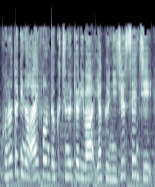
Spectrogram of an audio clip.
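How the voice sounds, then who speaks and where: A woman's voice: high voice, normal speed, a bit bright. A woman narrating a scripted video as its host, in a polite, explanatory presenter style. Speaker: host of a free-diving and mermaid swimming channel. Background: background music.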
